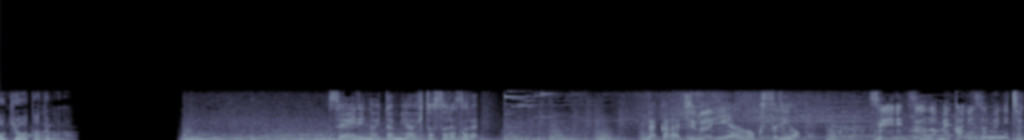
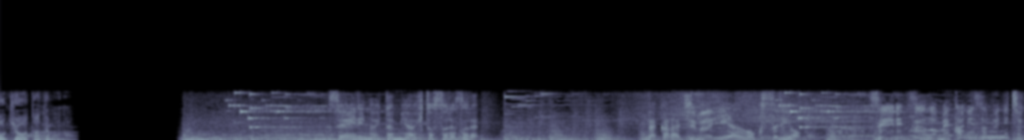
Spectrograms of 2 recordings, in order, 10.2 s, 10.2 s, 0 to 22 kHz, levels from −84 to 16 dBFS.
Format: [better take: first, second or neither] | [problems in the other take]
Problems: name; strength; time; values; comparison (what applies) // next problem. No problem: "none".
first | background sound (Chime); 6 dB below the speech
